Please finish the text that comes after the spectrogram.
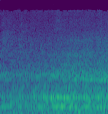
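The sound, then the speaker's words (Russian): A train rolls past on the railway by a platform, a steady rumbling roar with a faint metallic whine that holds evenly throughout, moderately loud, with no voices. “Железная дорога и платформа.”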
